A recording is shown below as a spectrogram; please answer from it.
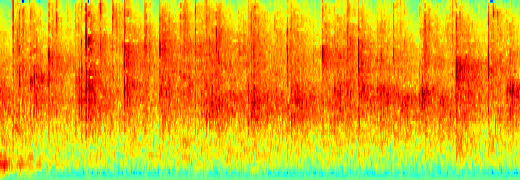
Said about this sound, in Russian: Какие-то жидкие аплодисменты у вас.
